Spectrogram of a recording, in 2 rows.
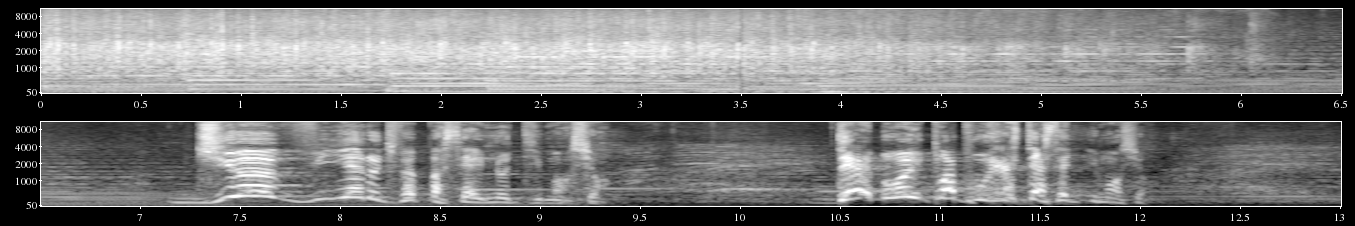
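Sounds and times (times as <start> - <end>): crowd applauding and cheering: 0.0 - 6.8
church music with sustained chords: 0.0 - 13.0.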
